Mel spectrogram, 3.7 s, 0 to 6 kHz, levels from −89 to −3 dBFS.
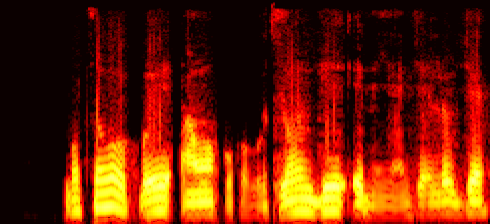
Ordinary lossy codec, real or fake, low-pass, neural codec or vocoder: AAC, 24 kbps; real; 5.4 kHz; none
